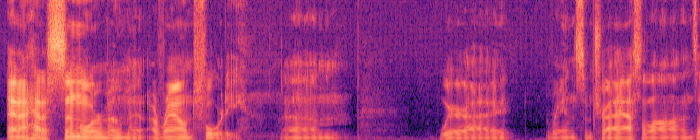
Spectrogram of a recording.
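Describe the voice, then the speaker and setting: A man in his forties hosts a casual podcast conversation with a very low, deep voice. He talks reflectively and builds toward emphatic points. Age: 40s. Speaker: podcast host.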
